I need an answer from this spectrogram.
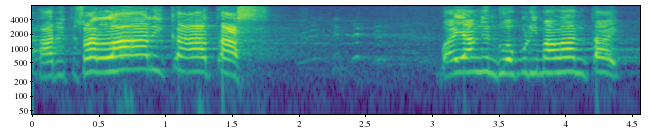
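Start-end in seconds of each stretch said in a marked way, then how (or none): none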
